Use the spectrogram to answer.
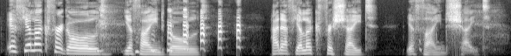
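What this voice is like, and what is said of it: Failed attempt at Irish accent. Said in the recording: “I don't know if you had an Irish or a British accent. I do know that that wasn't an Irish accent, whatever I just did. ... it was neither.”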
